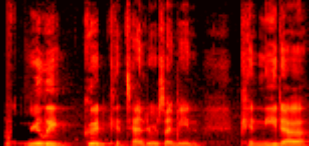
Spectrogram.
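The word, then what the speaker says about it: Conetoe: good contenders i mean kenita like you know which is spelt like cone toe but i mean there's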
